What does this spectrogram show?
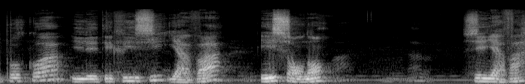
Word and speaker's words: Yahva: C'est pourquoi il est écrit ici Yahva et son nom.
